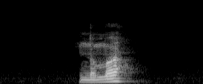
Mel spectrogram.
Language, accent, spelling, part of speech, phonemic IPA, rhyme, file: German, Austria, Nummer, noun, /ˈnʊmɐ/, -ʊmɐ, De-at-Nummer.ogg
- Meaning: 1. number; see usage notes below 2. issue (of a magazine, etc.) 3. size (of shoes or clothes) 4. song; composition 5. act; stunt; shtick 6. character (idiosyncratic person)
